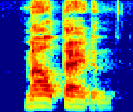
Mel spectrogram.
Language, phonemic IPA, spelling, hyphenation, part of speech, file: Dutch, /ˈmaːlˌtɛi̯.də(n)/, maaltijden, maal‧tij‧den, verb / noun, Nl-maaltijden.ogg
- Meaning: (verb) to take a meal, to eat at a mealtime; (noun) plural of maaltijd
